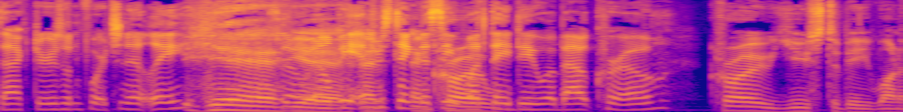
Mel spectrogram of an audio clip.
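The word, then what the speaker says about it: Qrow: and then you have Kuro which is its CRO but it's spelled with a Q at the start because anime yeah my vic Mignogna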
